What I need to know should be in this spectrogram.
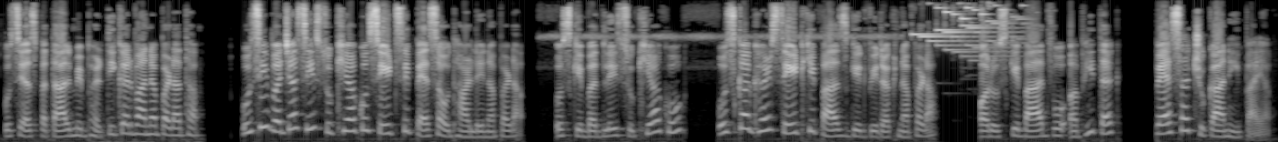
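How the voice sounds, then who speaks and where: A woman narrating a scripted children's moral story in an expressive storytelling manner. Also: lowish voice, normal speed.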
